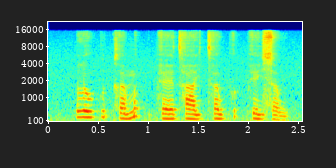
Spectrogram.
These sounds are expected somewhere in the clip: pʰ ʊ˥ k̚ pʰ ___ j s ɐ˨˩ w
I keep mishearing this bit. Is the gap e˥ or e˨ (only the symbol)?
e˨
